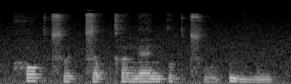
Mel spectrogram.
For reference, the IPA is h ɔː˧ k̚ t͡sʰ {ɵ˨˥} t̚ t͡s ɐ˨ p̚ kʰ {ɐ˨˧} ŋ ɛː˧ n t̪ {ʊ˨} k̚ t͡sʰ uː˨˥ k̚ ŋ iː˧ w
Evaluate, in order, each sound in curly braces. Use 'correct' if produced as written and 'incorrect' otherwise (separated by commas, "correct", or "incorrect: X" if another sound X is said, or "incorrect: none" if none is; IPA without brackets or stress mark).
correct, incorrect: ɐ˧, incorrect: ʊ˧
